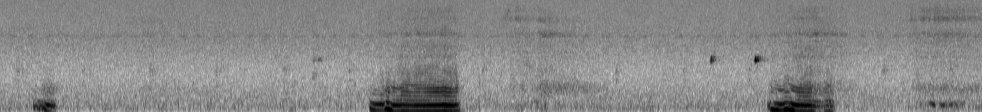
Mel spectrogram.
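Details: Noah snoring during sleep: loud, rattling snores about every six seconds, with quiet breathing between them.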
